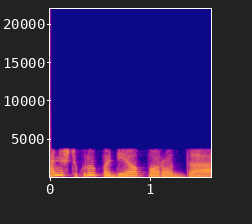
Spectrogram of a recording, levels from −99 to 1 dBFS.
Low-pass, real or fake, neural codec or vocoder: 3.6 kHz; real; none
